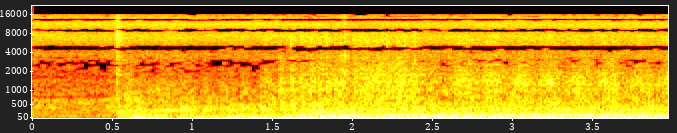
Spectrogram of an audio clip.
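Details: International snow plow truck with International engine, previously hard-starting, after reinstalling the intake air heater relay: diesel fires quickly after a short crank and settles into a deep steady even idle; starts normally.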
